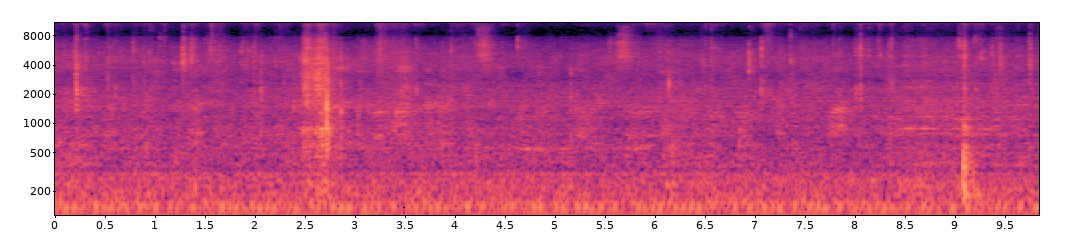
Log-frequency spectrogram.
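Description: An animal eats noisily from a bowl, with soft crunching and lapping.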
